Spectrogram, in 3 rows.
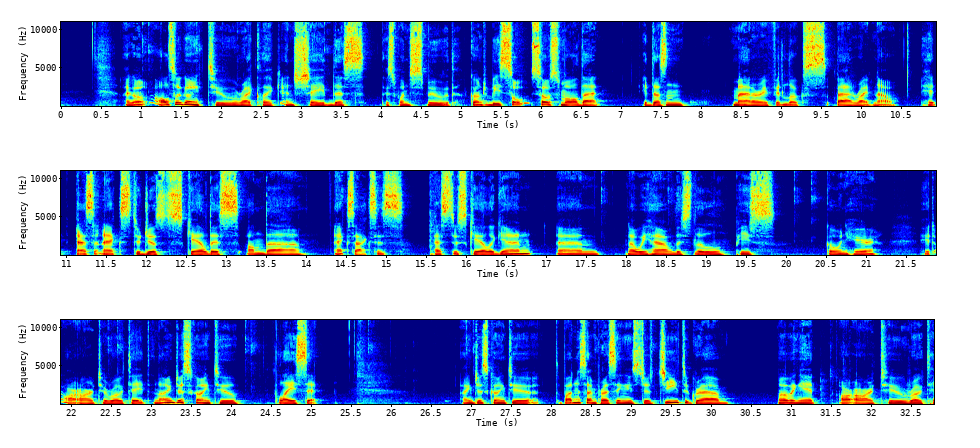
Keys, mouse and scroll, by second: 1.0 click, 1.6 click, 2.0 right click, 5.9-6.5 scroll up 3, 6.5-8.7 scroll down 1, 9.6 s, 11.1 s, 15.5 s, 17.8 g, 18.8 r, 20.7 r, 23.1 g, 24.2 r, 26.1 g, 27.1 r, 28.7 g, 29.5 g, 31.5 r.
